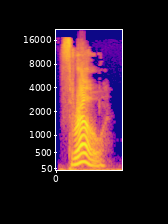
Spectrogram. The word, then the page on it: throw: American English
